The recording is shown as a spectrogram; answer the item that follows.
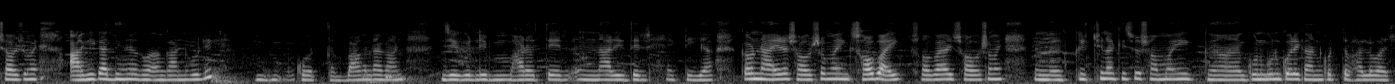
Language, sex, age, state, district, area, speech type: Bengali, female, 45-60, West Bengal, Purba Medinipur, rural, spontaneous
